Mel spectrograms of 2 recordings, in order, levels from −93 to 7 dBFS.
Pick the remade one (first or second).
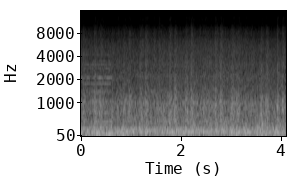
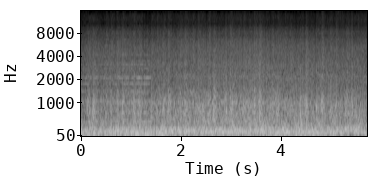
second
